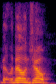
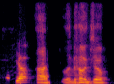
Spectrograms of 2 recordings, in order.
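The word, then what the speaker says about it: La Belle Angele: Been up a few times over the years, and the last time was La Belle Angel. And yeah. Am I pronouncing that right? Yeah, La Belle Angel. Yeah. La Belle Angel.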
